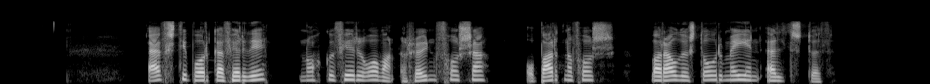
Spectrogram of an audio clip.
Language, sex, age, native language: Icelandic, female, 50-59, Icelandic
